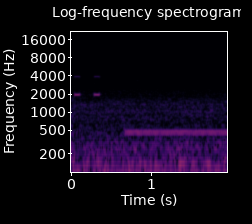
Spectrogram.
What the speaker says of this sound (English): Without thinking, I pull out my phone and dial the first name that comes to mind.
